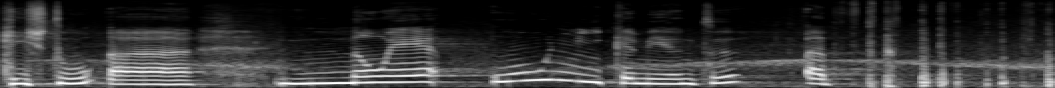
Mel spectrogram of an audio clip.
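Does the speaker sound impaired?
Yes: stuttering; fluency seen by others as varying day to day; effortful control to avoid stuttering, sometimes unavoidable, slow greetings, callers hung up, listeners must slow down; here repeated words, prolonged sounds.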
